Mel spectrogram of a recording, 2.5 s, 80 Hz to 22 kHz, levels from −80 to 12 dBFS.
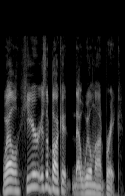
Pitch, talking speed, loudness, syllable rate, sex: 150 Hz, 215 wpm, -18 LUFS, 4.8 syllables/s, male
